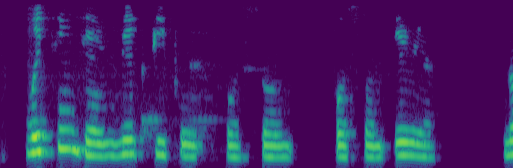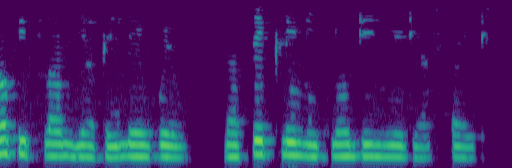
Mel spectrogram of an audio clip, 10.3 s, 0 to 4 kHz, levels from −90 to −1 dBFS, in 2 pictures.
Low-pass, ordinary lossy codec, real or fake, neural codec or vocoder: 3.6 kHz; MP3, 32 kbps; real; none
